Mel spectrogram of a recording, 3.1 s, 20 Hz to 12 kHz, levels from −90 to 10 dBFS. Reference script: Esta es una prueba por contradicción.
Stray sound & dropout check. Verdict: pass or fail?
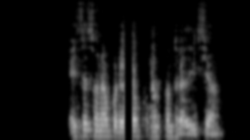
fail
